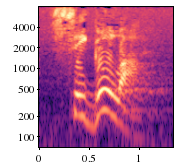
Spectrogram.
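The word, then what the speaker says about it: segula: And that word is pronounced sigula. Sigula.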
